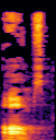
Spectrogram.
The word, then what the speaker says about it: alms: Alms, A-L-M-S. If my daughter's here, she would tell me that I know that you mispronounce it. It's alms. But I would tell her that English is not my first language.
